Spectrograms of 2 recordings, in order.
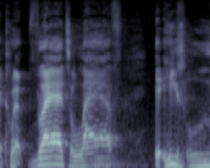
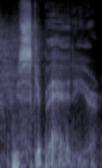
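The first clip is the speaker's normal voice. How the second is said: whispered aside; 5 semitones lower, 12 dB quieter than usual. Real, not acted.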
